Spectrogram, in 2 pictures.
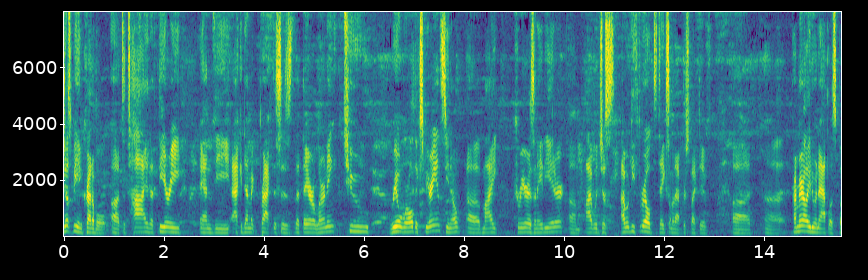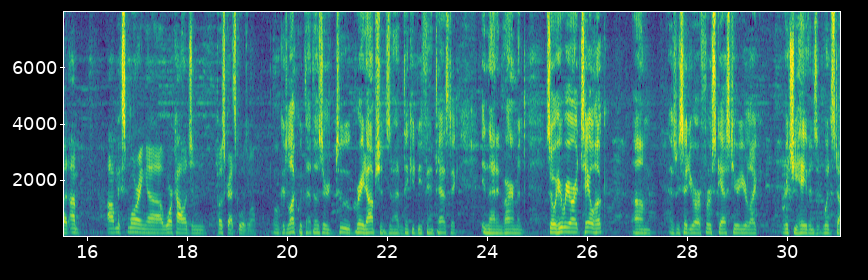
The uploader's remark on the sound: Live from Tailhook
